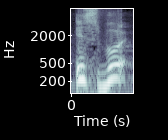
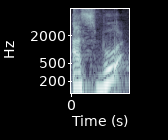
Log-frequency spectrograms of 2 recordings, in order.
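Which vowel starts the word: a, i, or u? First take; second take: i; a. First: The word begins with the vowel i. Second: The word begins with the vowel a. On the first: "kalau hamzahnya dikasrohkan" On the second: "Karena hamzahnya fathah"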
